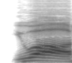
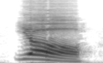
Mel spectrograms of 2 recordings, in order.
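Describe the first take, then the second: First: It is said as two plain, separate words. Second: It is said as one Southern-sounding word. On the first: "Instead of saying you all" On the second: "Mama started talking Southern style"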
